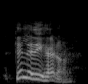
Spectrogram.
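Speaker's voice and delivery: ordinary delivery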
